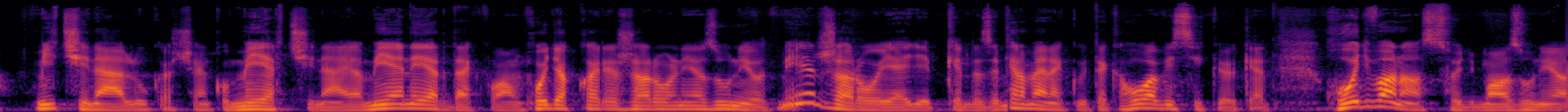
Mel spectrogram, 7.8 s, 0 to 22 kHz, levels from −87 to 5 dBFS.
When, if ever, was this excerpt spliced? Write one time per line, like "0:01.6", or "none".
0:05.0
